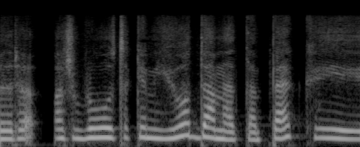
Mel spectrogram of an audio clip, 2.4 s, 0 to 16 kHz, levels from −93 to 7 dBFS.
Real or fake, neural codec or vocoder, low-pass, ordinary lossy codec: fake; codec, 16 kHz in and 24 kHz out, 0.6 kbps, FocalCodec, streaming, 2048 codes; 10.8 kHz; MP3, 64 kbps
